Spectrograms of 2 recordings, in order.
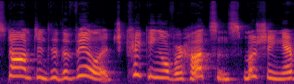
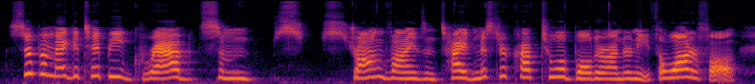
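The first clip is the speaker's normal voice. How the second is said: ordinary delivery, nothing marked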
